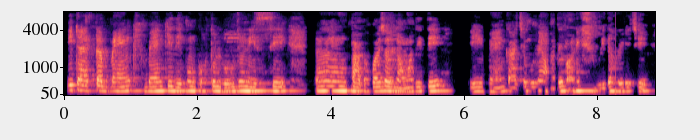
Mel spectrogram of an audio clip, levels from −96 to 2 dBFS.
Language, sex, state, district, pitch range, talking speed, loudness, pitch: Bengali, female, West Bengal, Kolkata, 155-170 Hz, 140 wpm, -18 LUFS, 165 Hz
